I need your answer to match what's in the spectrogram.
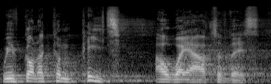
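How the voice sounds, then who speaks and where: A man's voice: mid-range voice, moderate pace. A middle-aged man from the UK giving an emphatic conference keynote as an economist, using rhetorical questions and repeated punchlines, on a large stage with a headset mic. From United Kingdom. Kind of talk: conference speech. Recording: roomy hall reverb.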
